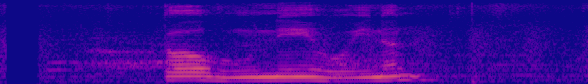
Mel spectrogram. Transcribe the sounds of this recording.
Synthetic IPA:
t̪ʌɦũneɦojnʌn

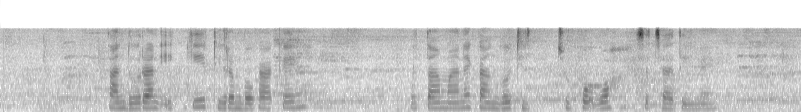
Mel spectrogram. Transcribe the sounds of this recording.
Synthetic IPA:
t̪and̪uɾanʔḭkid̪̥i̤ɾəmbokake | ut̪amanekaŋɡod̪̥i̤̥ʒ̥ṳpʊʔwɔhsəd̥ʒ̥ä̤t̪ine

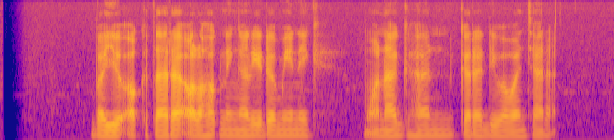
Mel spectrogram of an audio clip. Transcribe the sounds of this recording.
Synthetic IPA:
bajuʔɔkt̪aɾaʔɔ̰lɔɦɔk̚niŋalidominɪk | mɔ̰naɡɦankɨɾɛdiwawaɲt͡ʃaɾa

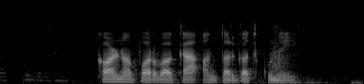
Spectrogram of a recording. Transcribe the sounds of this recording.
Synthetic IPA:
kʌrnʌpʌrbʌkaʔʌnt̪ʌrɡʌt̪kunʌj

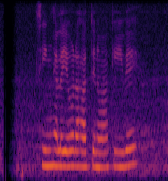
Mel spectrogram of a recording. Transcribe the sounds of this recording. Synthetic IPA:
siŋhæləjoːɾaɦat̪ːʋenuʋaːkiːʋeː

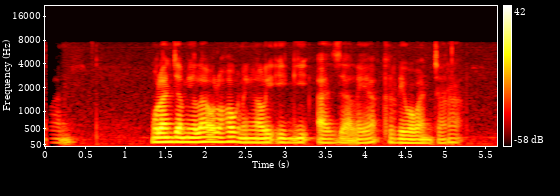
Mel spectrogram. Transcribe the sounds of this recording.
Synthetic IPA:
an | mulaɲd͡ʒamilaɔ̰lɔɦɔk̚nɛŋaliʔiɡiaza̰leakʰɨrdiwawaɲt͡ʃaɾa

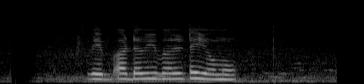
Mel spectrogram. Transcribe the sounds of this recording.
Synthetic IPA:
ʋebəɖəʋiʋəlʈejomo

